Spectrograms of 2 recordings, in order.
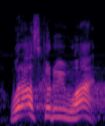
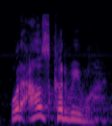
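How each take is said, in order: First: Louder and higher, full of wonder; excited exclamation. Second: Said in the usual way. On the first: Real, not acted. Preacher marvels to his listeners, loud and awed. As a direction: burst out in amazement at such a gift.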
